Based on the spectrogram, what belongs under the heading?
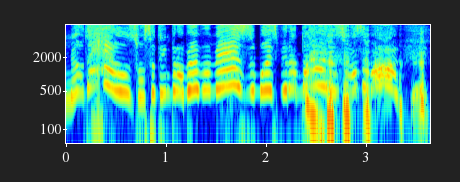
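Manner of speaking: high, loud furious scolding; angry friends. Retold or imitated. Friends berating her after the fake faint, high furious scolding. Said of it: "com raiva".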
